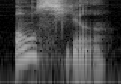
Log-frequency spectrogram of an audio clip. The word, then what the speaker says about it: ancien: Ancien. Remember, A-N, ancien.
